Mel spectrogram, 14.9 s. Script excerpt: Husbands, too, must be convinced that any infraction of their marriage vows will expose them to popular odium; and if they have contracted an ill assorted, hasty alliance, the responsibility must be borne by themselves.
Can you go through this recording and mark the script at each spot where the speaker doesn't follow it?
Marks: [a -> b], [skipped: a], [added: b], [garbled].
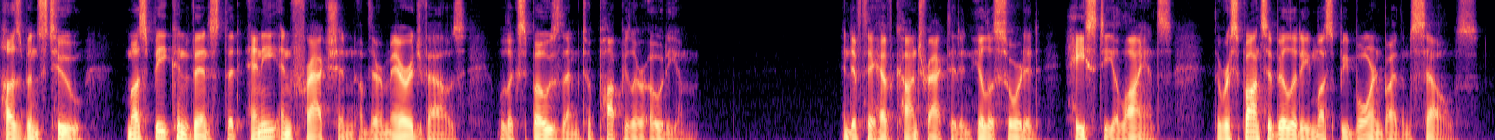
Husbands, too, must be convinced that any infraction of their marriage vows will expose them to popular odium; and if they have contracted an ill assorted, hasty alliance, the responsibility must be borne by themselves.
